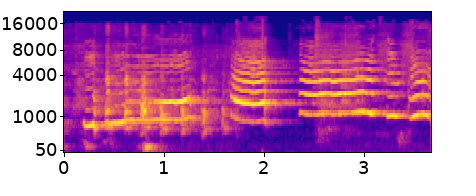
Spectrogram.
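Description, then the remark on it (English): Dogs howling together in response to a squeal, several high, wavering voices overlapping in long drawn-out cries that rise and bend in pitch, loud, with brief pauses between swells. “I think my dogs just howled from that squeal.”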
